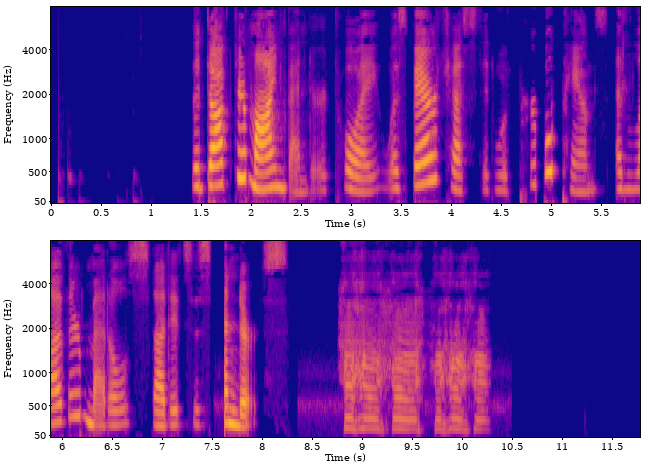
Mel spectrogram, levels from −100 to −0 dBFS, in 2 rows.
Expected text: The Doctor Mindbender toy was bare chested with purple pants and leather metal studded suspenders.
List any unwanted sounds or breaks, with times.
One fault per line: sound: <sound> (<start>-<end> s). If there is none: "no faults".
sound: dropout (7.5-7.6 s)
sound: laugh (8.8-10.3 s)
